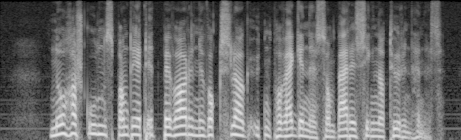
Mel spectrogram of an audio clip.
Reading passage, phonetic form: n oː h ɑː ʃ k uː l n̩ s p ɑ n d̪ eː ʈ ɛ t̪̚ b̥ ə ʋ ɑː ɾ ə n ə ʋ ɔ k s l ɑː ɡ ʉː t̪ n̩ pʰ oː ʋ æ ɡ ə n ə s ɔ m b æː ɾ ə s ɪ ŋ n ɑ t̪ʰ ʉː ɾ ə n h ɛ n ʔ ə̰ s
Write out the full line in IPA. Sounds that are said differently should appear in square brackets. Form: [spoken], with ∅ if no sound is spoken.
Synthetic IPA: n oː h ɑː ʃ k uː l n̩ s p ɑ n d̪ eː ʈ ɛ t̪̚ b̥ ə ʋ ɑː ɾ ə n ə ʋ ɔ k s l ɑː ɡ ʉː t̪ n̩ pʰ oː ʋ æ ɡ ə n ə s ɔ m b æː ɾ ə s ɪ ŋ n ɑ t̪ʰ ʉː ɾ ə n h ɛ n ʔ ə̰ s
